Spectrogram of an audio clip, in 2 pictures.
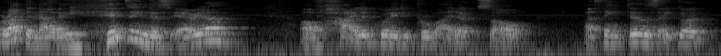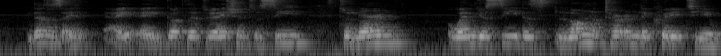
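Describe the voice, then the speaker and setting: A man speaks with a German accent at a fairly high pitch. His pitch varies in an ordinary way, and the room echo is audible. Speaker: futures trading educator. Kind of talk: live market commentary. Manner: halting.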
